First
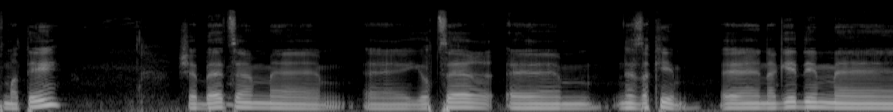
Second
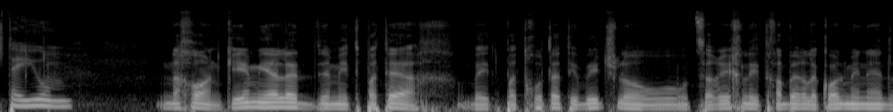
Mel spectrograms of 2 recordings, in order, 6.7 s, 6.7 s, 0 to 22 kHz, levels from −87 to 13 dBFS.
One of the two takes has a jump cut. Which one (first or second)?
first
